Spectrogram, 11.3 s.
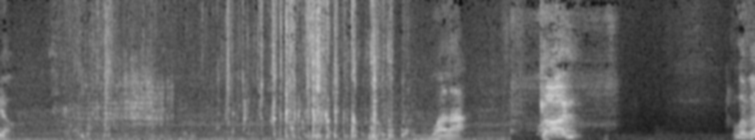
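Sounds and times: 
speech: 0:00.0 - 0:00.3, 0:06.5 - 0:07.1, 0:08.1 - 0:08.8, 0:11.0 - 0:11.3
1.28-gallon toilet flushing a bowl almost full of water balloons: 0:00.7 - 0:06.2
water gurgling and sputtering: 0:00.8 - 0:06.3.

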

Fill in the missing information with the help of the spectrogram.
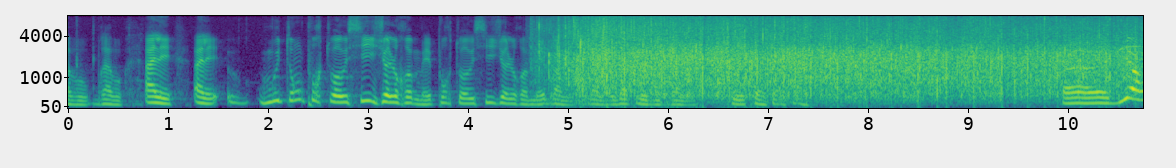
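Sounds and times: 
speech: 0:00.0 - 0:07.5, 0:10.0 - 0:10.7
applause: 0:04.6 - 0:10.7.

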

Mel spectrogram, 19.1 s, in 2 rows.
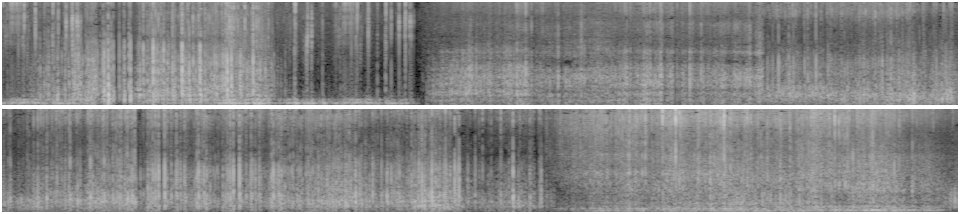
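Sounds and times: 
continuous scratching on a microphone: 0:00.0 - 0:19.1.

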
